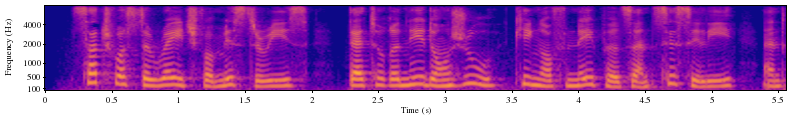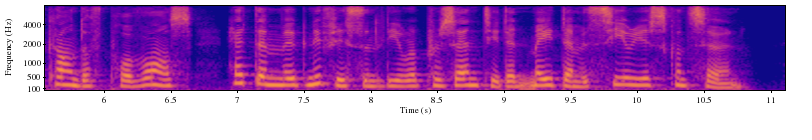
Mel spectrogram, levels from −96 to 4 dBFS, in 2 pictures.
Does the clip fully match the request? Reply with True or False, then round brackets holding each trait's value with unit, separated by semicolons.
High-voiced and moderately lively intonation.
True (220 Hz; 3.4 semitones)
